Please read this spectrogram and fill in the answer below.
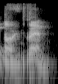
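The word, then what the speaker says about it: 中文: ஸோ ஸ்வேஷி ட்ரோங்வன் ஸ்வேஷி ட்ரோங்வன். ஸோ ZH வர்றதுனால இஜ் sound DCH இஜ் sound நாக்க மடக்கி ப்ரொனவுன்ஸ் பண்ணுங்க.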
